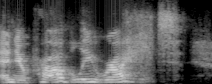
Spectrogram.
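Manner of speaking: words breaking up with laughter throughout. Reacting to a private message about a microscope in a laundry room: laughing while talking. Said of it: "I'm sorry, I'm laughing".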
